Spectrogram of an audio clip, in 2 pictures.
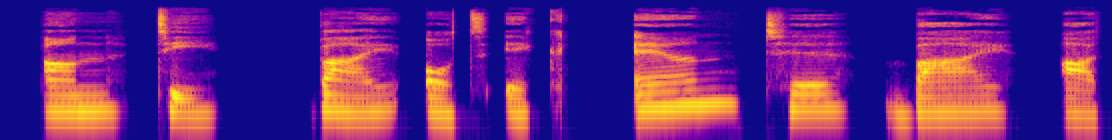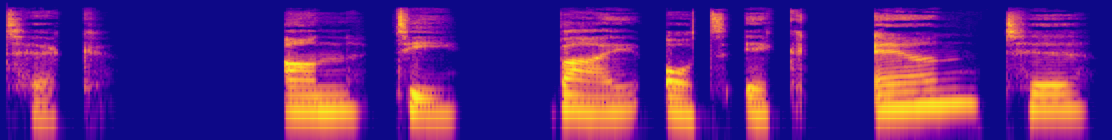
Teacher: Stress by and keep tick light.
